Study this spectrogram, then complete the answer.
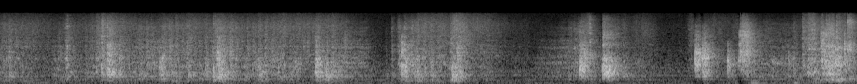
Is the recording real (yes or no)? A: yes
